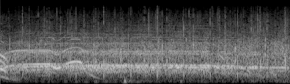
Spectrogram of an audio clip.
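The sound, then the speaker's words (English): Applause from an audience welcoming a stand-up comedian, dense, even clapping that stays loud and steady for about three seconds. “Then put your hands together and make incredible white noises for Sakisa!”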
